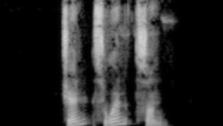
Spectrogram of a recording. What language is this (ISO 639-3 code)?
kab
